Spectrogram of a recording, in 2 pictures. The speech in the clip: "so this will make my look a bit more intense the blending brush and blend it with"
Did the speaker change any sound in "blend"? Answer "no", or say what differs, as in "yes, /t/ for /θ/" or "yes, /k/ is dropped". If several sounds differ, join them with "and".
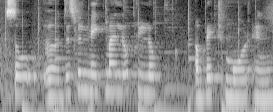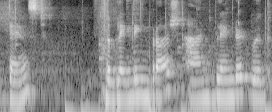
no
